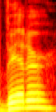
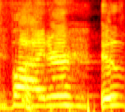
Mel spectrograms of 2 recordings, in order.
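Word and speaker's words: Vidor: So what's the small town vidder you speak of? I like how I immediately corrected just me. Uh it's Vider.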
